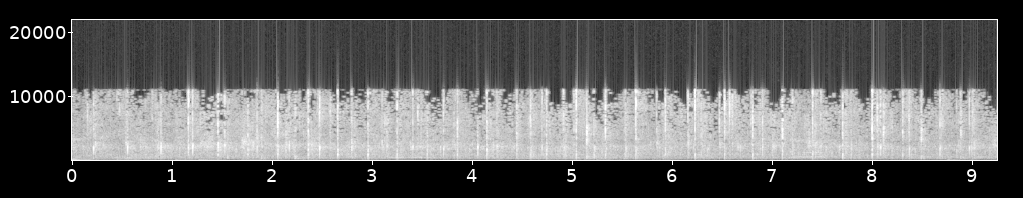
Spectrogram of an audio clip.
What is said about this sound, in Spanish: Démosle un fuerte aplauso a nuestro Señor. Amén.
